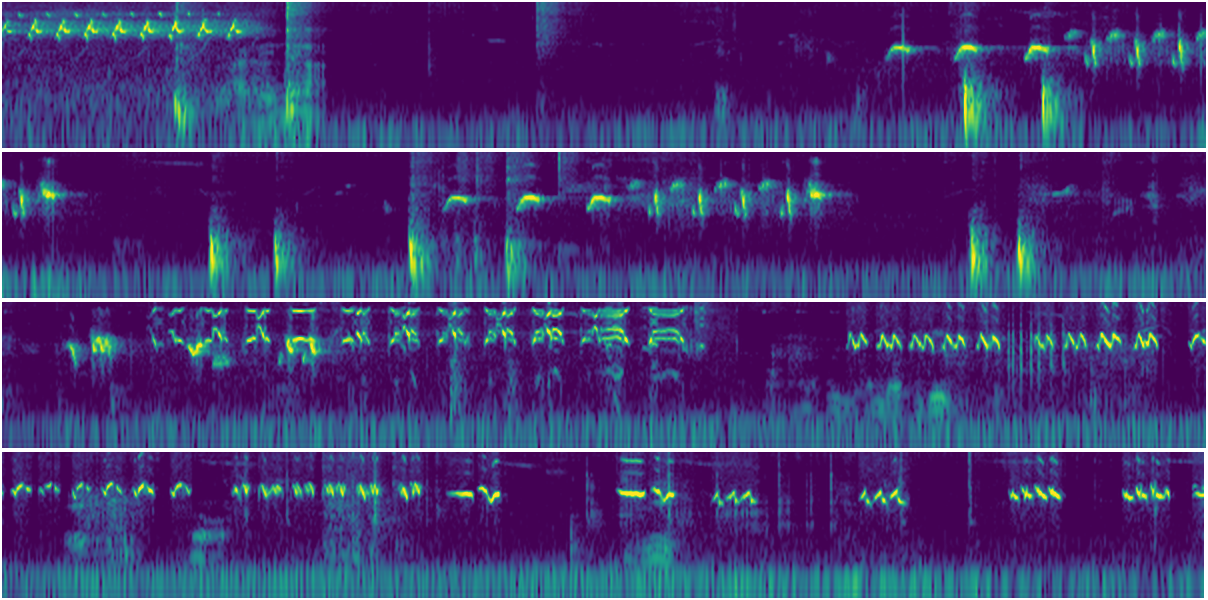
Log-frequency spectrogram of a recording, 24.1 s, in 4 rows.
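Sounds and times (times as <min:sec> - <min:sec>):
high chirps: 0:00.0 - 0:01.3, 0:12.3 - 0:24.0
songbird singing with trill: 0:00.0 - 0:01.5, 0:02.1 - 0:24.0
sharp knocks: 0:10.8 - 0:11.3.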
